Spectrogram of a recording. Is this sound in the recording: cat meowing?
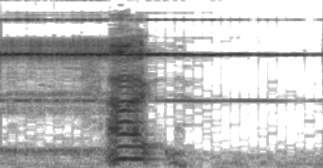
no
